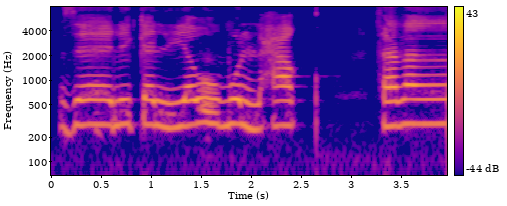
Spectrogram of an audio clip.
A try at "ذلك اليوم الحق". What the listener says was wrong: فين القلقلة؟ ما عشان ما قلقلتيش القاف، أنا مش سامعة قاف. كلتي الألف واللام ليه؟ ذلك اليوم الحق. الحق.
